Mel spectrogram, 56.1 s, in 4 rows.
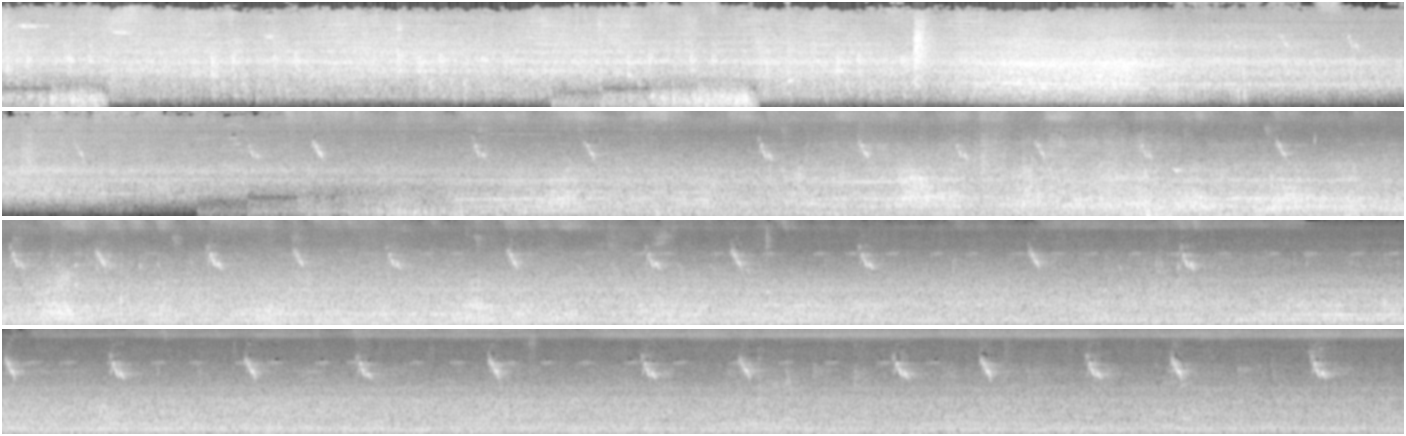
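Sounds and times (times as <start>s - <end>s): train whining tones: 0.0s - 38.0s
train rumbling past: 0.0s - 56.0s.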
